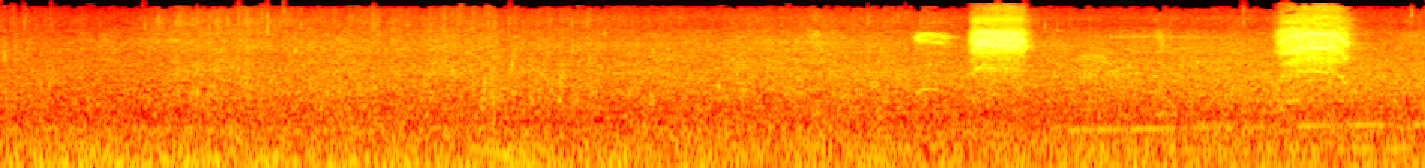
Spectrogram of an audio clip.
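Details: Yellow-crested cockatoos, a non-native group in Singapore, likely released pets, encountered during a hike along Changi Beach; two short harsh screeches about two seconds apart over steady low rumbling background noise.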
